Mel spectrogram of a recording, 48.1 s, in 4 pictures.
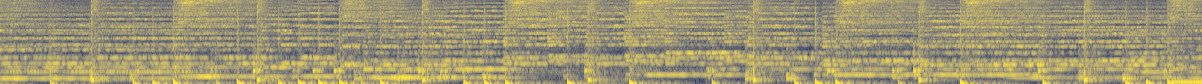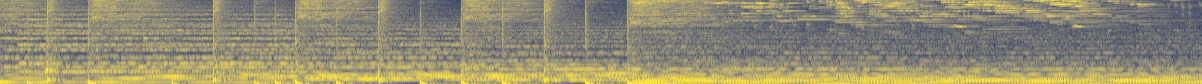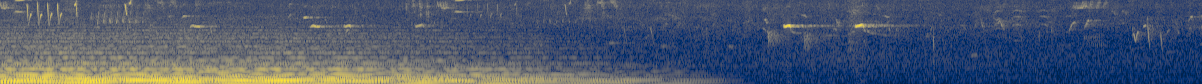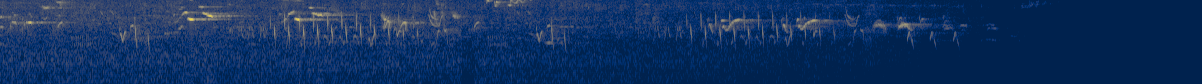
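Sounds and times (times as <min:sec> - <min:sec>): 
strings: 0:00.0 - 0:30.7.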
